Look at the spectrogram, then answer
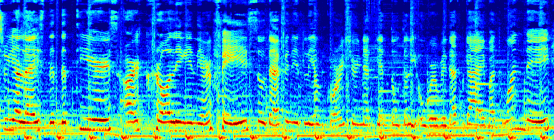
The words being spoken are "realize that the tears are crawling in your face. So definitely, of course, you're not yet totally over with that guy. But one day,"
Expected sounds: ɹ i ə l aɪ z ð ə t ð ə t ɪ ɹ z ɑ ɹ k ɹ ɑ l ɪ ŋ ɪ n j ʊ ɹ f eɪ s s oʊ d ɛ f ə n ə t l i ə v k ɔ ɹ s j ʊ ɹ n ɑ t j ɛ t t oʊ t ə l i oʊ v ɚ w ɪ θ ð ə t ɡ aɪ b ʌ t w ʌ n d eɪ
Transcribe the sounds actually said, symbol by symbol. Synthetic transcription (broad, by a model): ɹ i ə l aɪ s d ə t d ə t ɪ ɹ s ɑ ɹ k ɹ ɑ l ɪ ŋ ɪ n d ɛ ɹ f eɪ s s oʊ d ɛ f ə n ə t l i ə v k ɔ ɹ s j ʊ ɹ n ɑ t j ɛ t t oʊ t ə l i oʊ v ɚ w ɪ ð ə t ɡ aɪ b ʌ t w ʌ n d eɪ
